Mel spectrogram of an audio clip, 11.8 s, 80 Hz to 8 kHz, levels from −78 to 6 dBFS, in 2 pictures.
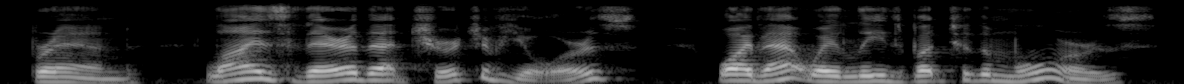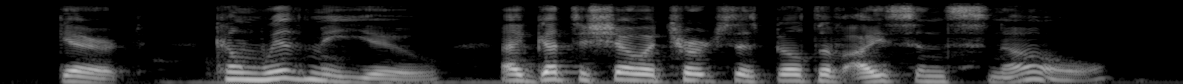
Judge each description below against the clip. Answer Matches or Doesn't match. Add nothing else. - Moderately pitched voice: Matches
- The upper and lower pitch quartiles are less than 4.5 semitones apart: Doesn't match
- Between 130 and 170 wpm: Matches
